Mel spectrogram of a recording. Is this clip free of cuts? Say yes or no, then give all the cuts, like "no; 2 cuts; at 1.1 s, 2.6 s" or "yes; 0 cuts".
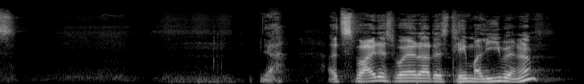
yes; 0 cuts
